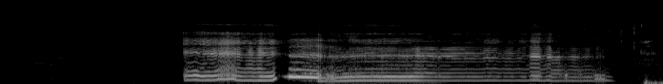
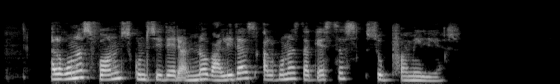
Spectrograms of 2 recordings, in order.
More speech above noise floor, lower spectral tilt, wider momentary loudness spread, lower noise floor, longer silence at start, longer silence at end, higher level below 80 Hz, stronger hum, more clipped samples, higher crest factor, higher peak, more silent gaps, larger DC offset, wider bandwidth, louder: second, 42 dB vs over 73 dB; first, -6.5 dB/octave vs -4.5 dB/octave; first, 17 LU vs 9 LU; second, -73 dBFS vs under -90 dBFS; first, 1.85 s vs 0.5 s; second, 0 s vs 1.05 s; about the same, -62 dBFS vs -64 dBFS; neither; neither; about the same, 18 dB vs 16 dB; second, -18 dBFS vs -2 dBFS; neither; neither; second, 7.2 kHz vs 8 kHz; second, -34 LUFS vs -18 LUFS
